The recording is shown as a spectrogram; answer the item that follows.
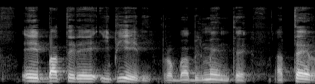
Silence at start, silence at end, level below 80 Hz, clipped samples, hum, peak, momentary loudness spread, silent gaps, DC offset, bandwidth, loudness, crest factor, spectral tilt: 0.2 s; 0 s; -66 dBFS; under 0.1%; none; 0 dBFS; 12 LU; none; under 0.1%; 16 kHz; -18 LUFS; 18 dB; -6 dB/octave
